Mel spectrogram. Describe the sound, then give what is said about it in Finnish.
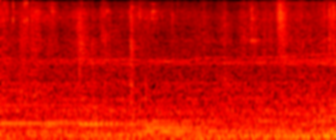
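Steady low engine rumble inside a moving bus, with a constant droning hum and faint rattles and no voices, as a passenger gets up from a seat and walks to the back of the bus. “Pistin mikin kaulaan ja odotin hetken aikaa, että sydän lakkas hakkaamasta ja mä nousin paikaltani ja kävelen sinne bussin perään.”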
